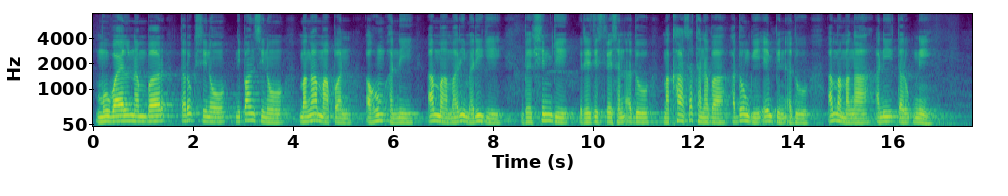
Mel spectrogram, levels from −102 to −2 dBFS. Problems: none marked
